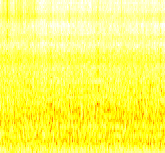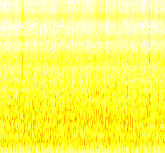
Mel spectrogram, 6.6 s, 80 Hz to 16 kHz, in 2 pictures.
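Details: Cold start of a 1995 Ford F-150 V8 barn find: a deep droning idle with a lumpy, uneven beat. The owner suspected plug wires or firing order, and a passenger-side plug was gas-fouled. One cylinder drops out.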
